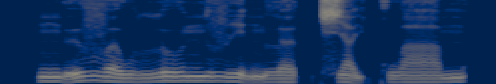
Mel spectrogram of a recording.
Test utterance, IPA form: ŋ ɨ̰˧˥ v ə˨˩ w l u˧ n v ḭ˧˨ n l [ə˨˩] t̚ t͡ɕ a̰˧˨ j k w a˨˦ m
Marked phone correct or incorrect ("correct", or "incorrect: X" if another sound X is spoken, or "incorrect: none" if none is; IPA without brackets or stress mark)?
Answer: correct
